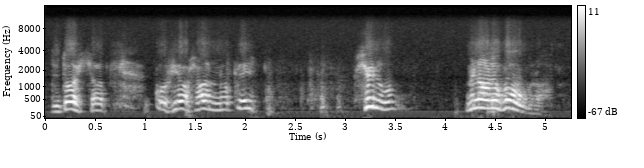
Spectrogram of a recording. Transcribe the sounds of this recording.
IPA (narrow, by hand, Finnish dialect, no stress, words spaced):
ni toist sɑnŏ ko hiæ sɑnːoːki sinu minæ ɑnːɑ kuːlɑː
